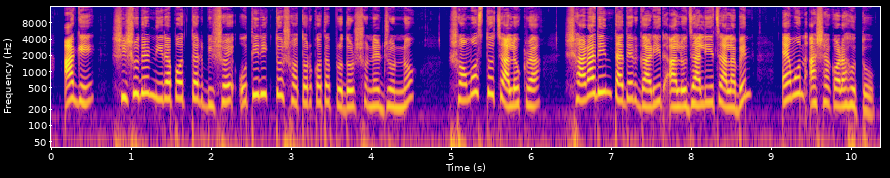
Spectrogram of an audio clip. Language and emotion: Bengali, neutral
